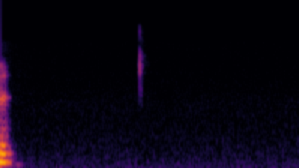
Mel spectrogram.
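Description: Dead silence in a pause between spoken words, broken by a single faint, very short click about a second in; the last of a spoken word trails off at the very start.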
